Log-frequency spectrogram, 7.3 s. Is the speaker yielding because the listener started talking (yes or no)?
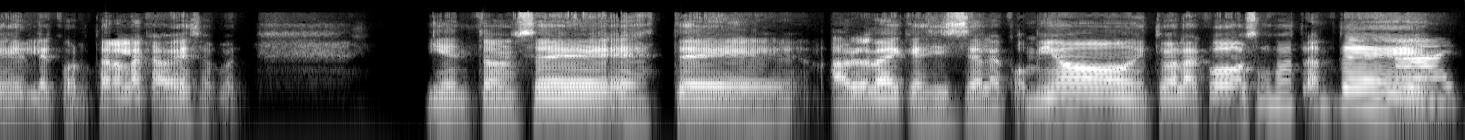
yes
